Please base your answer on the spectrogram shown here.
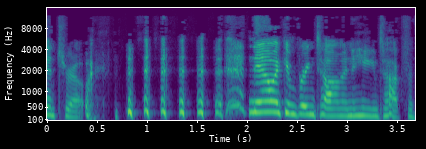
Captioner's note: laughing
